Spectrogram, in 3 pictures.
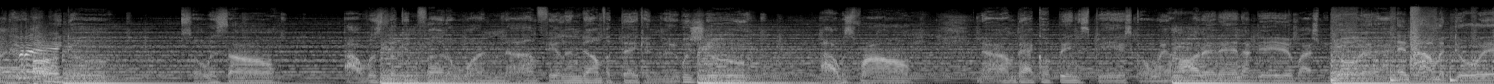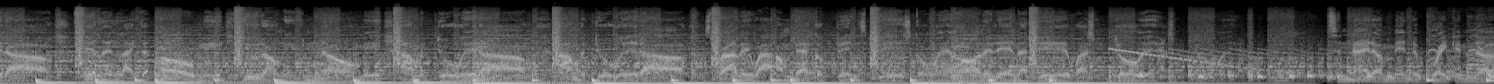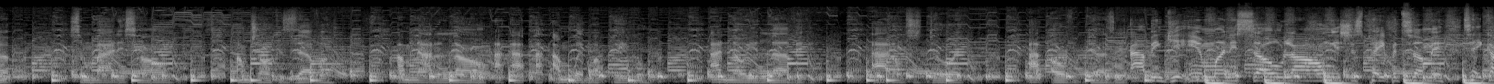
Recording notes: Originally broadcast live on August 23, 2018 from the storefront of Kinfolk 90 in Williamsburg, Brooklyn, New York City.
